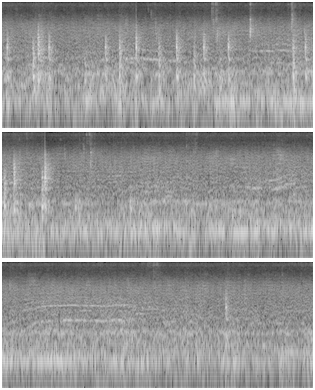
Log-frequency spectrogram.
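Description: Close-miked eating sounds: a quick run of wet lip smacks and chewing clicks in the first five seconds as fried pork chop is eaten by hand. Quieter chewing follows over a steady low hum.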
